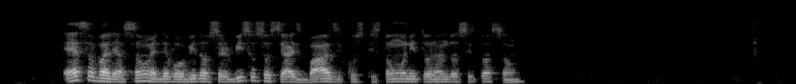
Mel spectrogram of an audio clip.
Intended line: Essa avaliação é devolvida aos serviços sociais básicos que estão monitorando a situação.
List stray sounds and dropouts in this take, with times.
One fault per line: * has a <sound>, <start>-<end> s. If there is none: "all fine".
all fine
